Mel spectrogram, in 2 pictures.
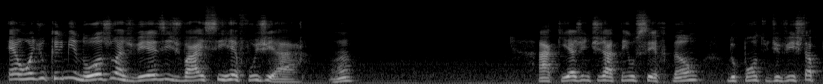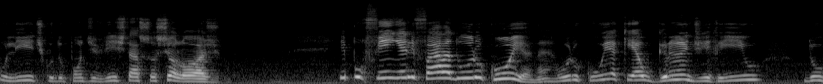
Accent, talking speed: Brazilian, 155 wpm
